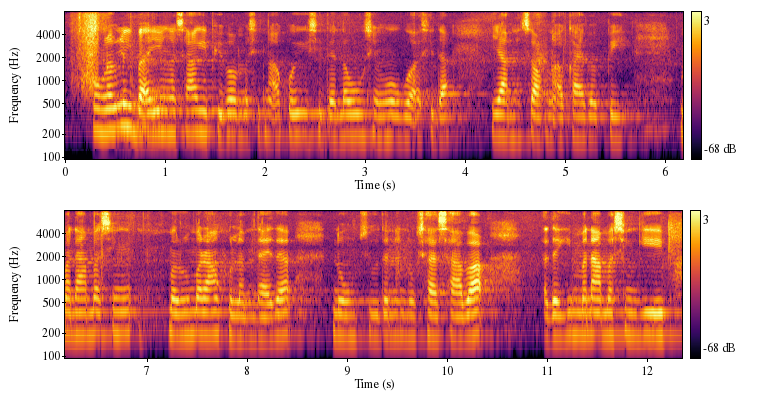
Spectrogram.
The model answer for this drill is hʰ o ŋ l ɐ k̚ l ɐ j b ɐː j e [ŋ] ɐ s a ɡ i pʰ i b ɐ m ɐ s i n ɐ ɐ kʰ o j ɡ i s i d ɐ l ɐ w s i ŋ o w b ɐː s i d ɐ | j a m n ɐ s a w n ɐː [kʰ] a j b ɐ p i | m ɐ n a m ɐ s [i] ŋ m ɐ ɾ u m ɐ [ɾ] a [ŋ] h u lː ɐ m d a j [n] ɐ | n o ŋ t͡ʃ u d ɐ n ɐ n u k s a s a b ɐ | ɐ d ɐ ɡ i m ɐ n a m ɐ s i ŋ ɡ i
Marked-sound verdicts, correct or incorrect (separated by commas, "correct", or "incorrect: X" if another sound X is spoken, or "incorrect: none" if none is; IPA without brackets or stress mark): correct, incorrect: k, correct, correct, correct, incorrect: d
